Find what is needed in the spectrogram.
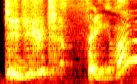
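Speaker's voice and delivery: high, loud gasping disbelief; shocked. Retold or imitated. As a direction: react like you can't believe it. Shocked at crystal speaking.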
